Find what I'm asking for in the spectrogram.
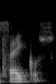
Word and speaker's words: Saicos: Y para los que lo quieran buscar, como dije, Demolición, pero los Psychos se escribe S-A-I-C-O-S. Eh, psychos, como se escucha.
